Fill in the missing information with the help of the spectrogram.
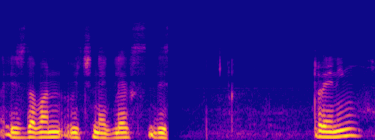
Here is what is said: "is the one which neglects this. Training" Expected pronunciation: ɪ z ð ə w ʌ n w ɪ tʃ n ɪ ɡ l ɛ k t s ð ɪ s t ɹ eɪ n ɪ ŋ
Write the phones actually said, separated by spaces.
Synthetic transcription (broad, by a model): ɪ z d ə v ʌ n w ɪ tʃ n ɪ ɡ l ɛ k t s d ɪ t ɹ eɪ n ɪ ŋ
